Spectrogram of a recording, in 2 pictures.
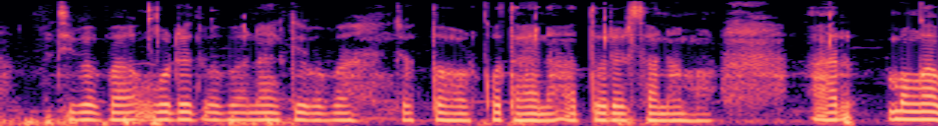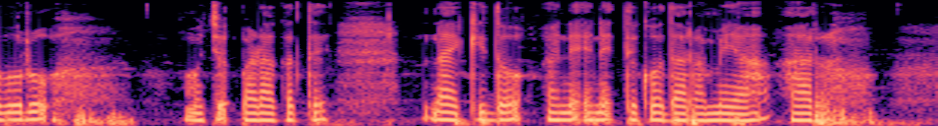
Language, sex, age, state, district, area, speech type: Santali, female, 18-30, West Bengal, Paschim Bardhaman, rural, spontaneous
